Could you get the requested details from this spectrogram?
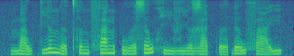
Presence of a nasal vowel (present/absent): absent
